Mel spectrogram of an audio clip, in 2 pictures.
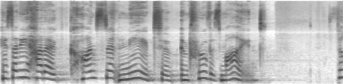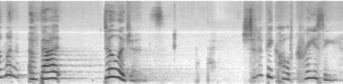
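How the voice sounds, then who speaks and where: An actress playing a proud, protective sister-in-law, speaking with emphasis in a theatrical stage monologue. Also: female voice, sits high, expressive, slow, pauses often, exaggerated voice. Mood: proud, defensive. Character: proud sister-in-law defending a misunderstood artist. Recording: reverberant hall, stage performance.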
